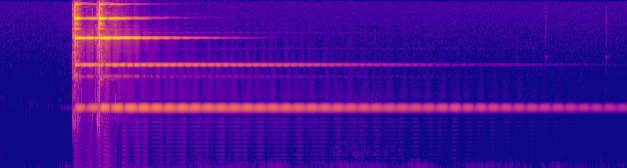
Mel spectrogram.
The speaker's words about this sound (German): Es gibt äh, unterschiedliche Töne. Wir haben hier einmal die Rezeptionsklingel.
